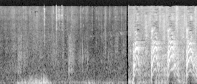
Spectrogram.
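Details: Dog barking: after a quiet, rumbling first half, a run of five sharp, evenly spaced barks starts abruptly and fills the rest of the stretch.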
